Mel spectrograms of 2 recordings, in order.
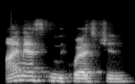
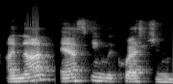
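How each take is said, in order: First: I'm ASKING the question, "asking" stressed; steady stress on "asking" as the answer. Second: I'm NOT asking, with a firm lean on "not"; weight the word "not" to rule the idea out; a firm "not" that sets up the contrast; stress on not. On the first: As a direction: land on "asking" to name your real question. Contrasts not asking with asking. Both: Real, not acted.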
